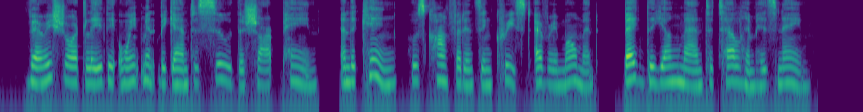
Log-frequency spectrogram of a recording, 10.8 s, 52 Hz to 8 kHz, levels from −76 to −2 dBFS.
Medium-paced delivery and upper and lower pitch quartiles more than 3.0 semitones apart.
No: average, 150 wpm; narrow, 2.6 semitones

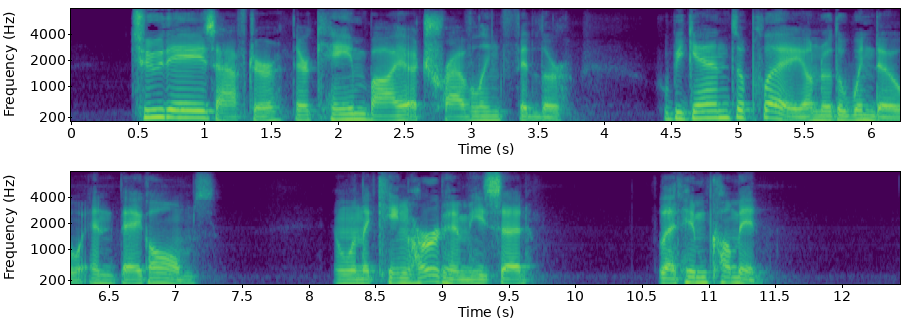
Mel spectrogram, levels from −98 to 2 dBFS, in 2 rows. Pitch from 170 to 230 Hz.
No: low, 120 Hz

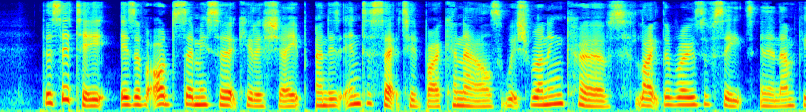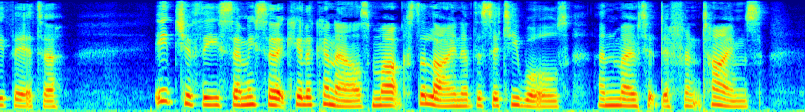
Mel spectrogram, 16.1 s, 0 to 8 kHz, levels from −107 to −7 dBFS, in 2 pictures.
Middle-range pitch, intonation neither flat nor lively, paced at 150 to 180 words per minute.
Yes: medium, 180 Hz; average, 3.8 semitones; average, 155 wpm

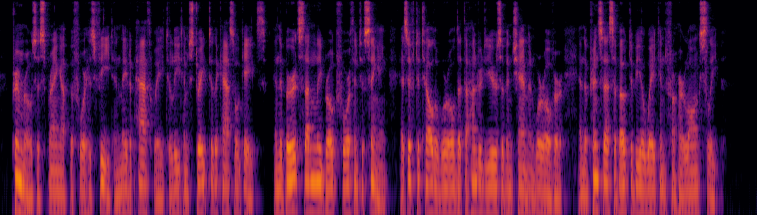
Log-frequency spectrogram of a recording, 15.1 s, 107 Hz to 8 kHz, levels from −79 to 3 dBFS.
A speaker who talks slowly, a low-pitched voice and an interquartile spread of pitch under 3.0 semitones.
No: average, 200 wpm; very low, 90 Hz; narrow, 2.4 semitones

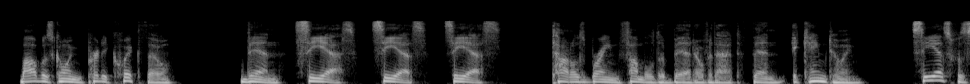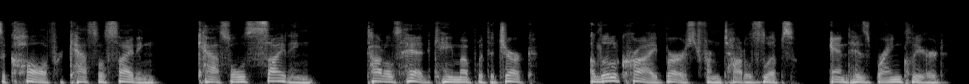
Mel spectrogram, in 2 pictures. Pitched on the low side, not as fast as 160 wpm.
Yes: low, 110 Hz; average, 150 wpm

